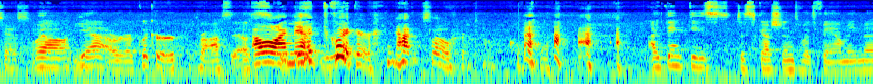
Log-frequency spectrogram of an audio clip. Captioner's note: laughing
